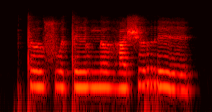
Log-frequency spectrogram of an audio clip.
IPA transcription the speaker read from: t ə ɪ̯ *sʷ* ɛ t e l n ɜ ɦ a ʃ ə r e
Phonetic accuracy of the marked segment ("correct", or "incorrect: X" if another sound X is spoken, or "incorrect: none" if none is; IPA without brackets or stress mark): correct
